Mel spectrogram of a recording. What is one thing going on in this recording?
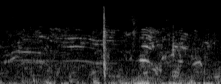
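A metal bat cracks against a ball.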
